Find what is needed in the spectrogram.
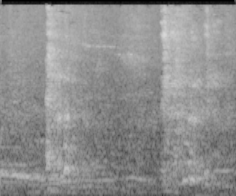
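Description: Coughing in a theatre audience, with low voices murmuring. There is a cough about half a second in and another near the end.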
